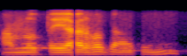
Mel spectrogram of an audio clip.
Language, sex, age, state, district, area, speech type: Urdu, male, 30-45, Uttar Pradesh, Gautam Buddha Nagar, urban, conversation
